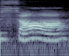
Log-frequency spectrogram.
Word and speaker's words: saw: 2 sounds, but that aw sound is spelled with 2 letters, A-W, saw.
